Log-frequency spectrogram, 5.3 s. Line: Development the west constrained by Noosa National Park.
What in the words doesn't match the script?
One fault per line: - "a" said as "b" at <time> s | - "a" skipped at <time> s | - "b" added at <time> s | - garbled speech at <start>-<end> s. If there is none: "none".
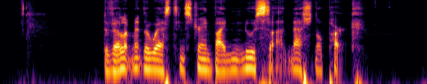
none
